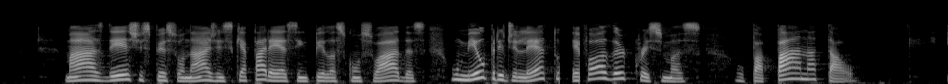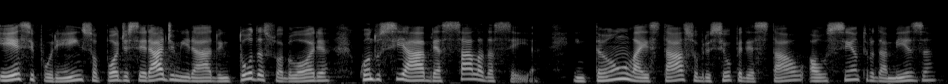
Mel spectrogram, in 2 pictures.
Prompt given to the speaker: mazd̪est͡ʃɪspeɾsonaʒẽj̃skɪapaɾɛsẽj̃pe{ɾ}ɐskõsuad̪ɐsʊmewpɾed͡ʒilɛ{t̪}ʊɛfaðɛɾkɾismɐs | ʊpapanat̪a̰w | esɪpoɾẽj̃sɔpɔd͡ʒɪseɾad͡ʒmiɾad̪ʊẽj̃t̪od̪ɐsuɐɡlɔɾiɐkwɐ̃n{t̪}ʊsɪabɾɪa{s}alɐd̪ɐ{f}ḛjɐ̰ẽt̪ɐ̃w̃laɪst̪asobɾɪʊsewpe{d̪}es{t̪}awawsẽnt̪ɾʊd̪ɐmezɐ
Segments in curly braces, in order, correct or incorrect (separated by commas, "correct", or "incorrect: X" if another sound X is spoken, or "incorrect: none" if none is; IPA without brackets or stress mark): incorrect: l, correct, incorrect: d̪, correct, incorrect: s, correct, correct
